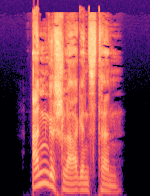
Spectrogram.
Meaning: 1. superlative degree of angeschlagen 2. inflection of angeschlagen: strong genitive masculine/neuter singular superlative degree
- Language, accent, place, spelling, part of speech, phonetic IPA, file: German, Germany, Berlin, angeschlagensten, adjective, [ˈanɡəˌʃlaːɡn̩stən], De-angeschlagensten.ogg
